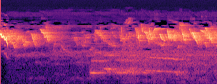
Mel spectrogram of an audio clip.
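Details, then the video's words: Lemon-bellied white-eye kept as a contest bird, giving a string of high descending chirps, somewhat soft, with a faint lower tone running underneath. "KECIAL KUNING SUPER NGEJOS"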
